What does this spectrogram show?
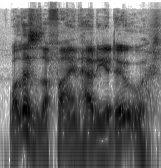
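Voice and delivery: put-on generic American accent, no regional features. Demonstrating an american accent from no particular state: placeless put-on american accent. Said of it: "Like that kind of".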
